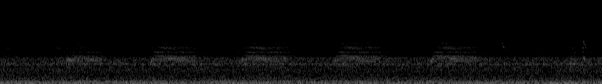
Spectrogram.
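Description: Carrion crow cawing off camera: five calls about a second apart.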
